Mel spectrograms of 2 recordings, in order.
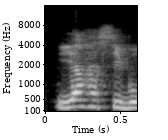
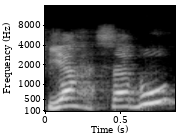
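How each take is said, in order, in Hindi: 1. s के बाद का स्वर 'i' है। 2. s के बाद का स्वर 'a' है। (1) "तो वो यह सीबू पढ़ेंगे" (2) "हम यहां पर यानी यह सबू पढ़ेंगे"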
